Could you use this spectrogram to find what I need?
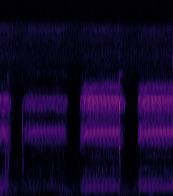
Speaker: that's the regular i think the other is the left down mode you can go up and down and cycle through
